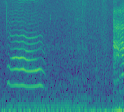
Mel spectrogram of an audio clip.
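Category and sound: animal, cat meowing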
